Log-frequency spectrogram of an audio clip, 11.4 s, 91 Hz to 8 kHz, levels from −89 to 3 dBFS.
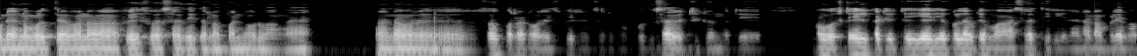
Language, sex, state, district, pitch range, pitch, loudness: Tamil, male, Karnataka, Chamarajanagar, 80-90 Hz, 85 Hz, -20 LUFS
